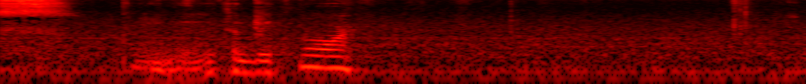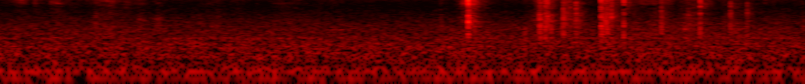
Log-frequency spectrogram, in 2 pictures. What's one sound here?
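A glue stick rubs across paper.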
